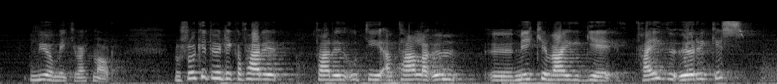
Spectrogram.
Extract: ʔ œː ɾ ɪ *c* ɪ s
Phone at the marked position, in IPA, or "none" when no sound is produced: c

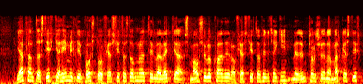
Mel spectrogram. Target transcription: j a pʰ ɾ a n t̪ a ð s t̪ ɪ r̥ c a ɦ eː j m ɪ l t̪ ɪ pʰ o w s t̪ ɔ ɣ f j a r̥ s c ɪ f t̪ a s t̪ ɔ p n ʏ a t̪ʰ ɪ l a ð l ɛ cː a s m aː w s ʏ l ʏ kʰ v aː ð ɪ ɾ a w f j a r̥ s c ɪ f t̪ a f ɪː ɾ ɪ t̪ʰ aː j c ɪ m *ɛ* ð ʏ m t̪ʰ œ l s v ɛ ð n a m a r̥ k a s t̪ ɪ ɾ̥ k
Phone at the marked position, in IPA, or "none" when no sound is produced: ɛ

